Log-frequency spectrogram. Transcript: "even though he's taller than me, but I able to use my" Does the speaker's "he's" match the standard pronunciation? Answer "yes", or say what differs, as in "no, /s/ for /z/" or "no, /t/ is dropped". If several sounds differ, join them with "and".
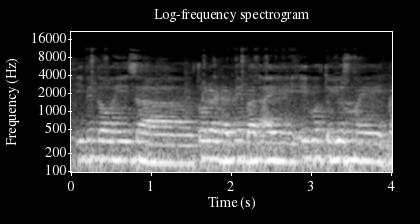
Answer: no, /s/ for /z/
